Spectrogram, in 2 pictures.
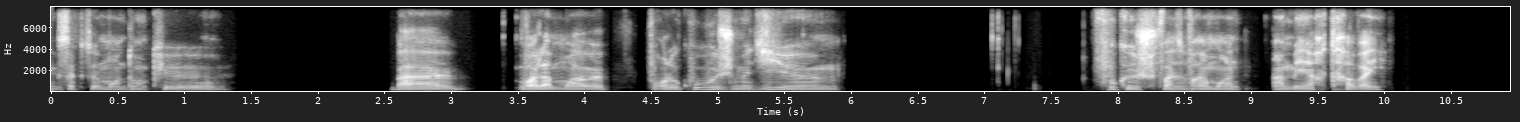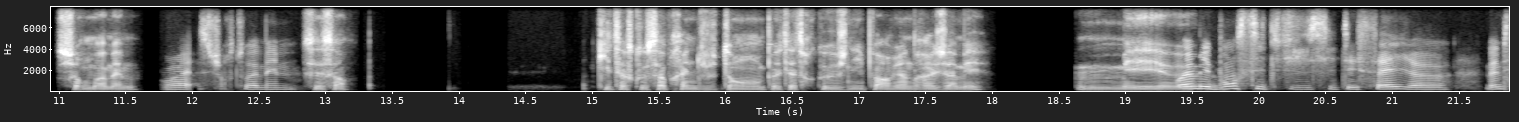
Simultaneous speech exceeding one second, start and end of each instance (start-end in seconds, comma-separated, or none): none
